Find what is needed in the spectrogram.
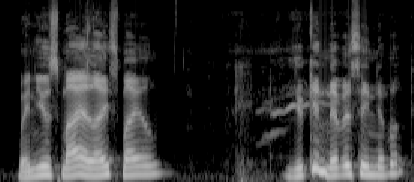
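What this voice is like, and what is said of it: Put-on Indian accent. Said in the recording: “That wasn't supposed to be Indian ... But I want a full accent now ... You nailed it. You nailed it. That's perfect.”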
